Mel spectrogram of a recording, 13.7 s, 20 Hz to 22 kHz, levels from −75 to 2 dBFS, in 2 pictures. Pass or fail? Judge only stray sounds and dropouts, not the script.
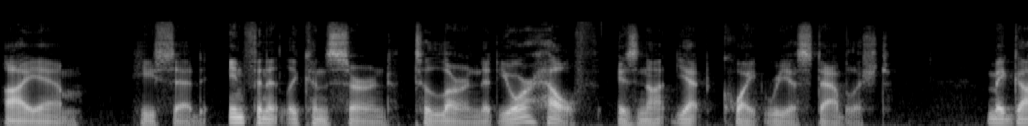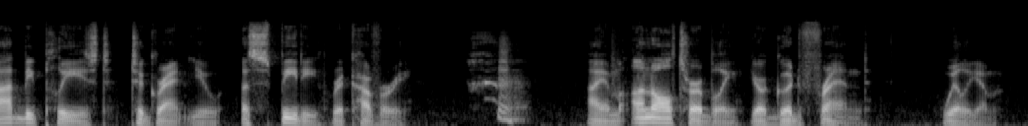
fail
